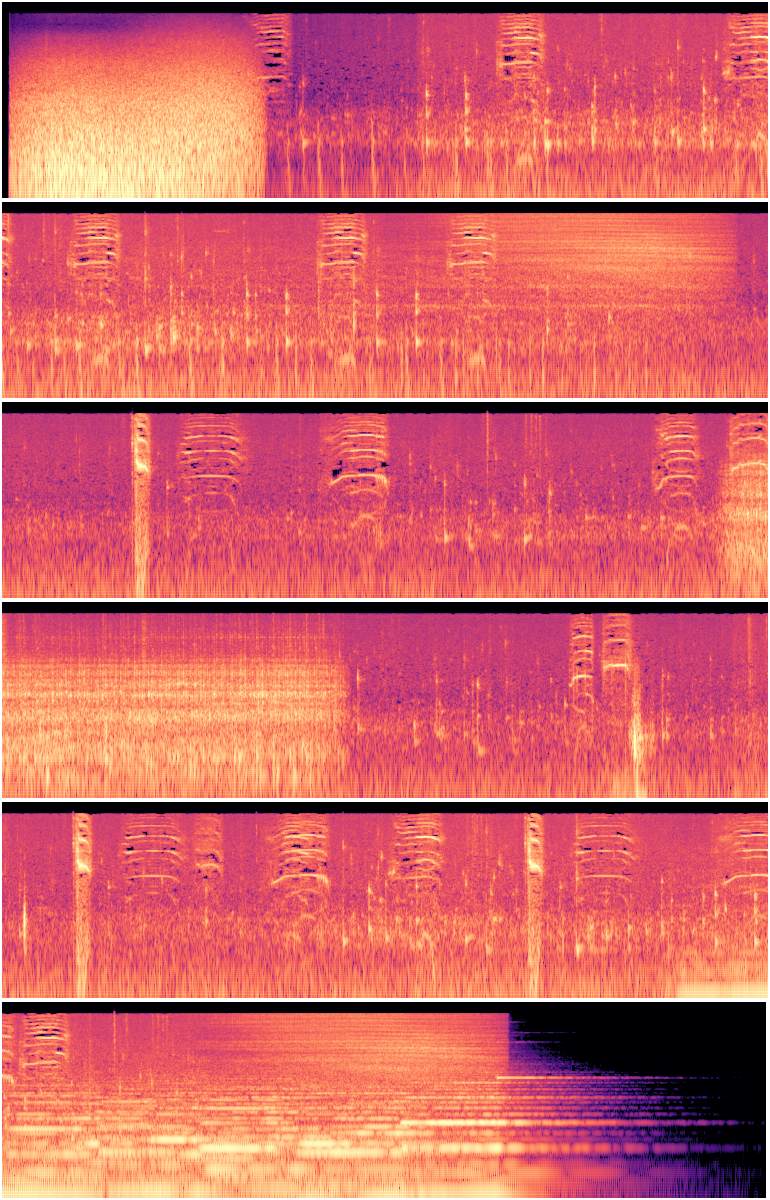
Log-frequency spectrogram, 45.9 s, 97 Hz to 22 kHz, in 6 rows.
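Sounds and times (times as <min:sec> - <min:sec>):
rushing noise: 0:00.1 - 0:02.6
manatee chirps and squeaks: 0:02.6 - 0:02.9, 0:04.9 - 0:05.5, 0:07.2 - 0:09.0, 0:10.8 - 0:11.4, 0:12.0 - 0:12.8, 0:16.6 - 0:17.8, 0:18.5 - 0:19.2, 0:21.8 - 0:23.2, 0:28.6 - 0:29.3, 0:31.4 - 0:35.1, 0:35.8 - 0:37.0, 0:37.7 - 0:39.1
hiss: 0:10.8 - 0:15.0, 0:40.3 - 0:43.2.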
